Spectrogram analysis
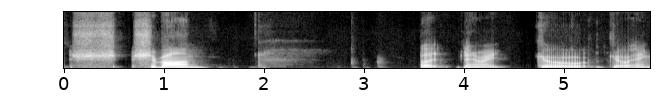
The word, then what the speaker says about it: Siobhan: I believe the right way to say it is Shaban.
